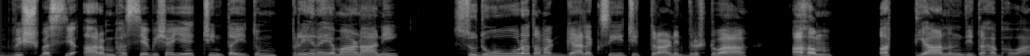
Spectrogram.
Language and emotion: Sanskrit, happy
